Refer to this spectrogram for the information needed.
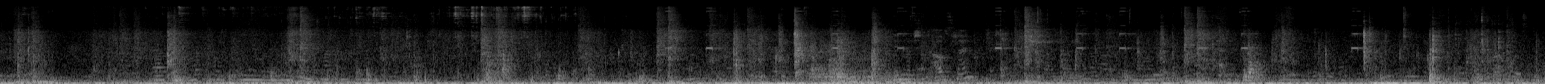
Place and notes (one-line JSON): {"title": "cologne, josef-haubricht hof, stadtbuecherei - cologne, josef-haubricht hof, stadtbuecherei", "date": "2008-06-01 09:42:00", "description": "soundmap: köln/ nrw\nzentrale stadtbücherei am josef haubricht hof - eingangshalle - ausleihe\nproject: social ambiences/ listen to the people - in & outdoor nearfield recordings", "latitude": "50.93", "longitude": "6.95", "altitude": "56", "timezone": "Europe/Berlin"}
